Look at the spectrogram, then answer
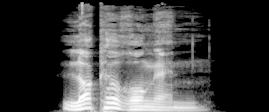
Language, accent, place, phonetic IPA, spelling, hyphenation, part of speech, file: German, Germany, Berlin, [ˈlɔkəʁʊŋən], Lockerungen, Lo‧cke‧run‧gen, noun, De-Lockerungen.ogg
- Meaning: plural of Lockerung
